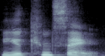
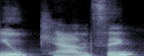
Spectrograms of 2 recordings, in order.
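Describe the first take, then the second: First: The word 'can' is said reduced. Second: The word 'can' is said in full. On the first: The speaker calls it right. "It gets reduced to kin" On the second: The speaker calls it wrong. "Instead of saying"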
